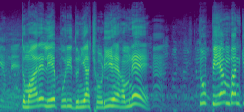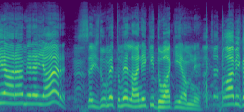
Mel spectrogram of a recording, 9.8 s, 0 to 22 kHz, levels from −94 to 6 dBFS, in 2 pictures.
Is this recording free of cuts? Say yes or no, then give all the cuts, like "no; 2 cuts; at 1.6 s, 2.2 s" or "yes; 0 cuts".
yes; 0 cuts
